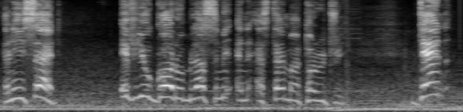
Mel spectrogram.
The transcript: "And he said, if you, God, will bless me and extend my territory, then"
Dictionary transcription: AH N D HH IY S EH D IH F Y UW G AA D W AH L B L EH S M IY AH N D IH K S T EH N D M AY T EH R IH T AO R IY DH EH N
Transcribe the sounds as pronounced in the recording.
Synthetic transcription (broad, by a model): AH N HH IY S EH D IH F Y UW G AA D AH B L EH S M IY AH N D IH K S T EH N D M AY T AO R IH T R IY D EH N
